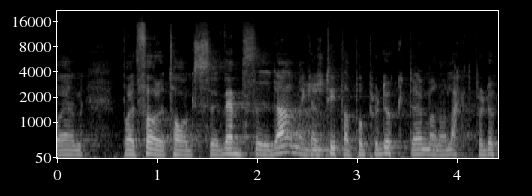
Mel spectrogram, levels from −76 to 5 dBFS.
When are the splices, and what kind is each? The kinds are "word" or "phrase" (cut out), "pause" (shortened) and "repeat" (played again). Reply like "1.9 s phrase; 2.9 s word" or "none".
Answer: none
